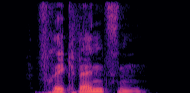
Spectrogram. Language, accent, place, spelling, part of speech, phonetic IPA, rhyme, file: German, Germany, Berlin, Frequenzen, noun, [fʁeˈkvɛnt͡sn̩], -ɛnt͡sn̩, De-Frequenzen.ogg
- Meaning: plural of Frequenz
